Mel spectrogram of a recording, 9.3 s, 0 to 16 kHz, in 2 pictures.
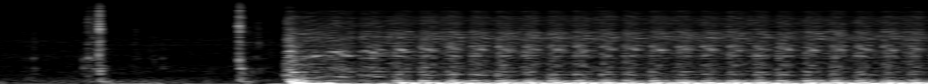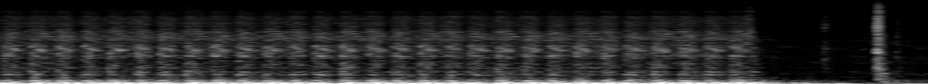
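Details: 2000 Jeep Cherokee Sport 4x4 4.0L six, freshly rebuilt (pistons, rings, bearings, head gasket), low power: compression test cranking evenly about seven seconds, light uniform chug, no start; compression low on all cylinders; later found wrong, too-long lifters installed.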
